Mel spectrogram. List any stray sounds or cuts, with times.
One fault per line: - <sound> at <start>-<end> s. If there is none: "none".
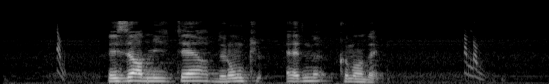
- chirp at 0.6-0.7 s
- chirp at 4.6-4.9 s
